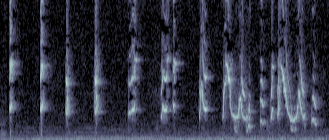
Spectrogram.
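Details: Spaced sharp chip notes from a white-rumped shama that quicken and then break into looping, warbling phrases sliding up and down.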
